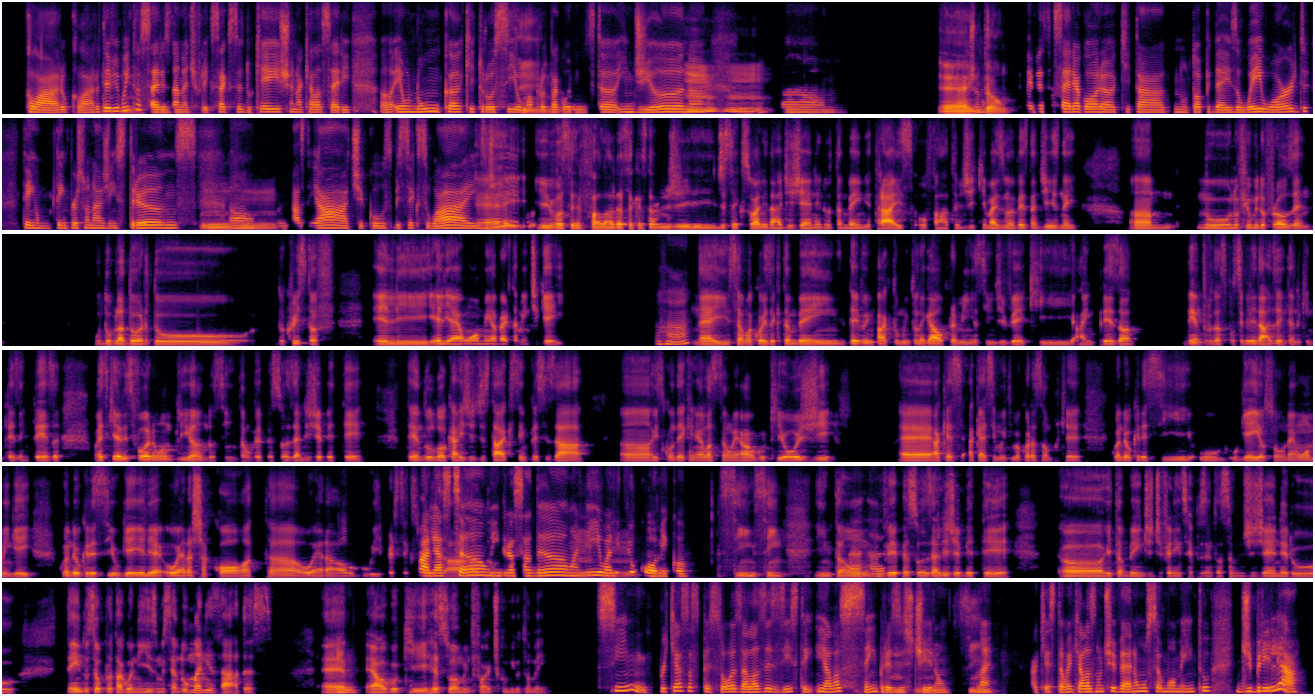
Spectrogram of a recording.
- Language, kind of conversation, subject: Portuguese, podcast, Você pode contar um momento em que se sentiu representado?
- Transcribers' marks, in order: unintelligible speech; unintelligible speech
